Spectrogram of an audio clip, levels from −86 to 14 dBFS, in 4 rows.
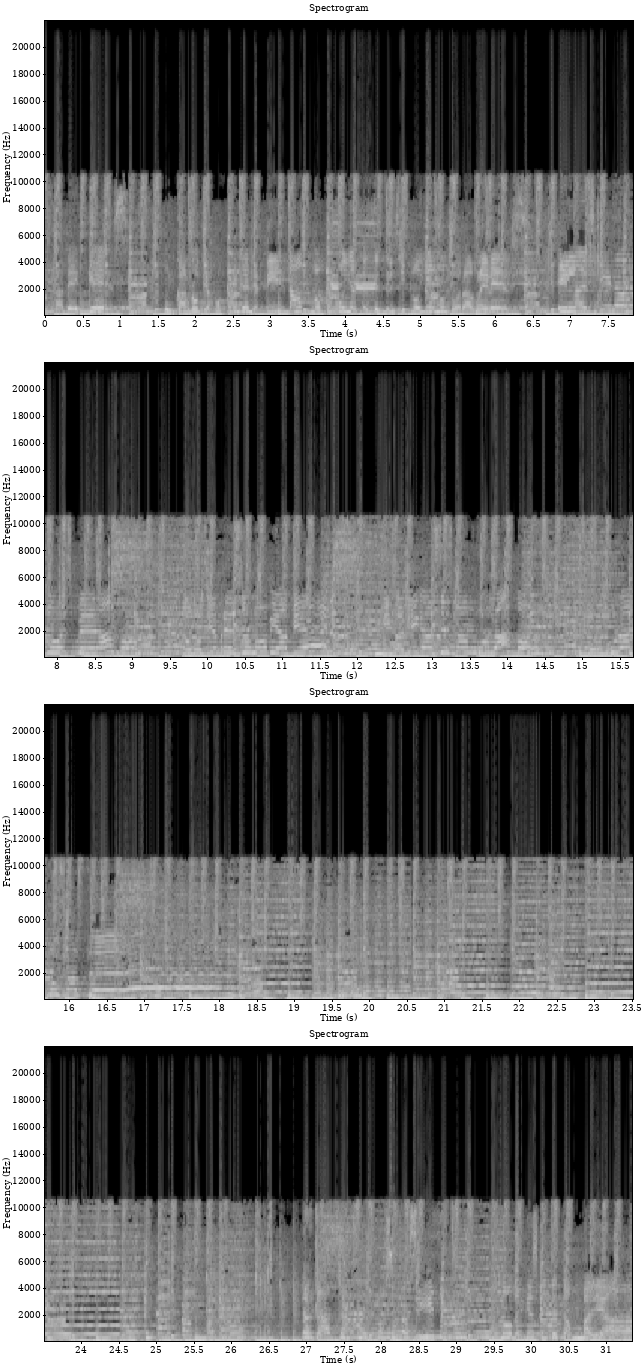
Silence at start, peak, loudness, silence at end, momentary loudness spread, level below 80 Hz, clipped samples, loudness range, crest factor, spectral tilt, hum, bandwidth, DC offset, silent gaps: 0 s; 0 dBFS; -8 LUFS; 0 s; 3 LU; -14 dBFS; 0.7%; 1 LU; 8 dB; -3.5 dB/octave; none; 11.5 kHz; under 0.1%; none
